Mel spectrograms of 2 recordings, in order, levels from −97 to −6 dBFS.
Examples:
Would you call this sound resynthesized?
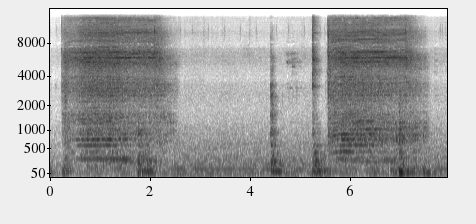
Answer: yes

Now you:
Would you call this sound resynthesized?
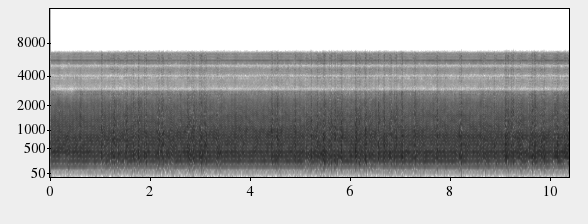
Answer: yes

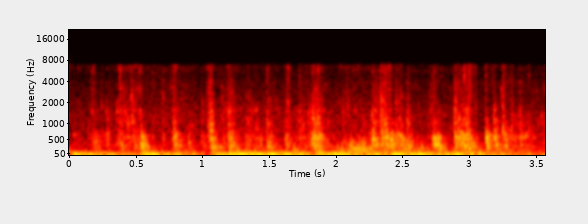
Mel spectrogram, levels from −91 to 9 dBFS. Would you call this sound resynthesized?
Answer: yes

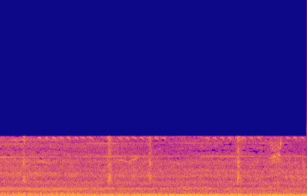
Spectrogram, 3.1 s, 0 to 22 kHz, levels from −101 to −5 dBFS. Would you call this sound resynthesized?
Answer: no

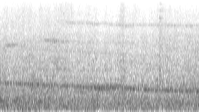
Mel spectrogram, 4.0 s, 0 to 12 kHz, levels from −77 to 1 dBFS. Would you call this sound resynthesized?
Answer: yes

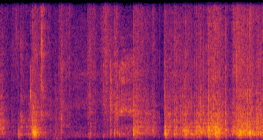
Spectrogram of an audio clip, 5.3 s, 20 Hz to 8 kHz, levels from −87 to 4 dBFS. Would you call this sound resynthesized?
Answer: no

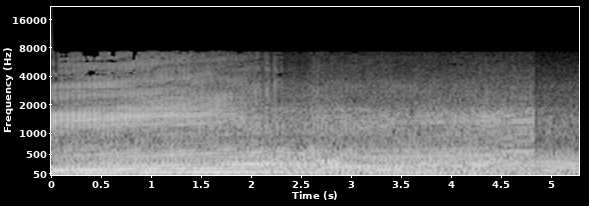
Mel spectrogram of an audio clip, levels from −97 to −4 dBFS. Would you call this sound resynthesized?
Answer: no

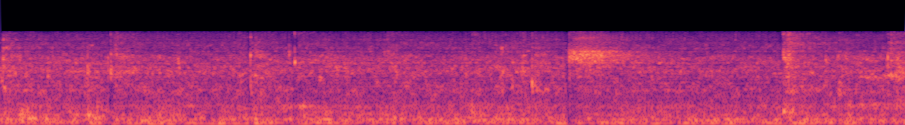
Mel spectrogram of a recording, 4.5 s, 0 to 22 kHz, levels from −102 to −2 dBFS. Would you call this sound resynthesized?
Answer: yes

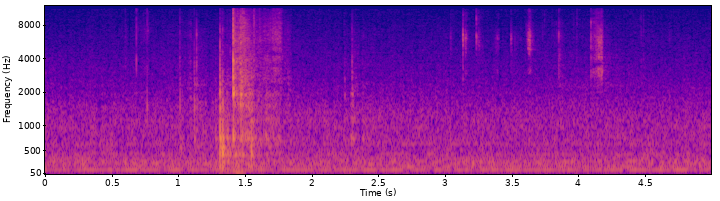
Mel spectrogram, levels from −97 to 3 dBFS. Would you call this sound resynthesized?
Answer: no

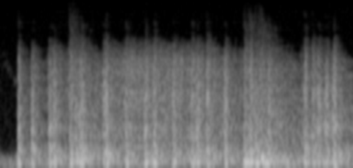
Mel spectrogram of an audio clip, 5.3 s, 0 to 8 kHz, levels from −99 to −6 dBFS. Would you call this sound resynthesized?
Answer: yes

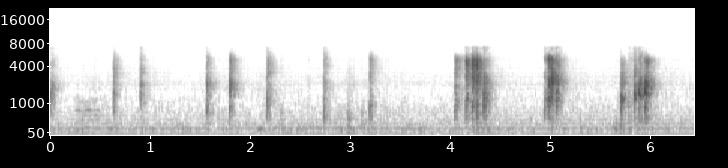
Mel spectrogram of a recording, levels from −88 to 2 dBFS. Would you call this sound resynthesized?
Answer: yes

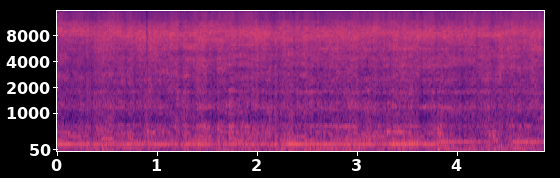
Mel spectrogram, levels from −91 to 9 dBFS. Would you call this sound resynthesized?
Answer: yes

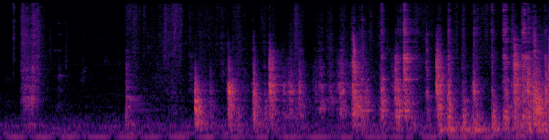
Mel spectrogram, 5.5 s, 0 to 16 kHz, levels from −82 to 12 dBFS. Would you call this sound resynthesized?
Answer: no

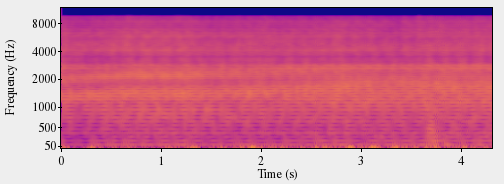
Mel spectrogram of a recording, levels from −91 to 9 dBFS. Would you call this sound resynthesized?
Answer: yes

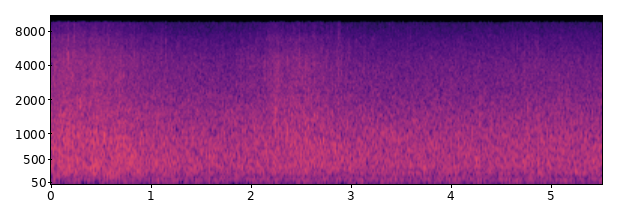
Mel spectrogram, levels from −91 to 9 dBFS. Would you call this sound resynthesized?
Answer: yes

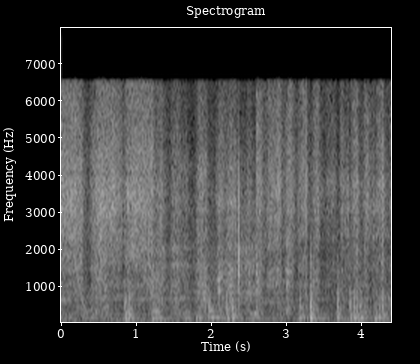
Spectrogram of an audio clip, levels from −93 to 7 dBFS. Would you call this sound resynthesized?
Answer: yes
